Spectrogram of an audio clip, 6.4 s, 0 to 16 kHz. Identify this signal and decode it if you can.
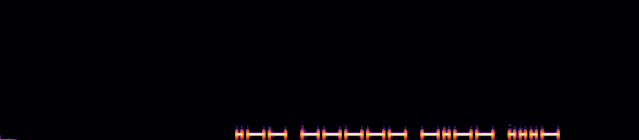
Morse code, heard as a keyed tone, about 21 wpm, 700 Hz. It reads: W0YV
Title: USA Call Signs - 4 Characters - Repeated 2x - 22wpm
